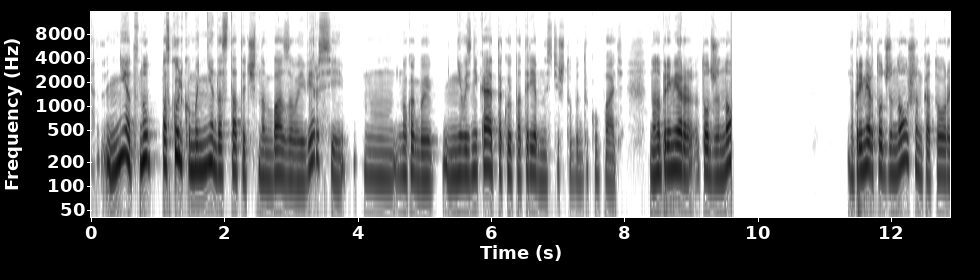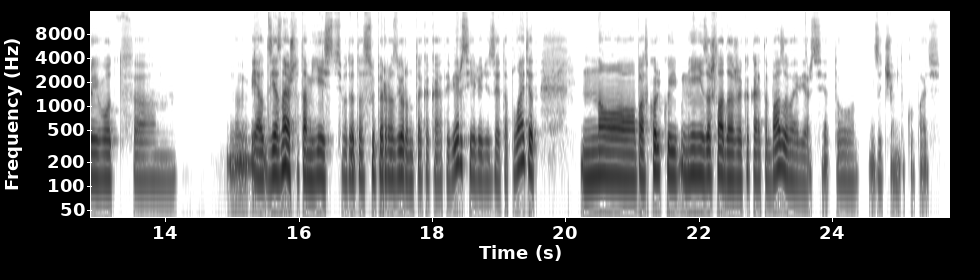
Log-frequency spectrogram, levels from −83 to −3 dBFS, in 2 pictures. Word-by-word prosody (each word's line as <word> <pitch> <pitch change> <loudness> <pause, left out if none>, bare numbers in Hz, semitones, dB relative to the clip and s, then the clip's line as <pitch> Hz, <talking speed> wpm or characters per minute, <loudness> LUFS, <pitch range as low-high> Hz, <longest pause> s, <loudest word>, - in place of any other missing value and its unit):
Нет, 190 +6 +4
ну, 210 +3 +7
поскольку 210 -2 +3
мне 160 +4 +5
недостаточно 150 -4 0
базовой 125 -2 +1
версии, 180 - -2 0.2
м, 130 -3 -7
ну, 140 0 -4
как 145 -1 0
бы 125 -1 -1
не 140 -5 -1
возникает 155 +4 +2
такой 150 -2 -1
потребности, 130 -2 -3
чтобы 120 +2 -12
докупать. 125 -2 -10 0.4
Ну, 135 - 0
например, 160 0 +5
э, - - -12
тот 145 -2 +4
же 135 +1 -1
Но 175 +8 +5 1.7
например, 155 +4 +4
тот 160 -2 +1
же 145 -1 -2
Notion, 175 -2 +2
который, 130 0 0
вот, 125 0 -7 0.2
ам, 120 -1 -13 0.8
ну, 195 +1 -10
я 140 -8 -1
вот, 130 - -7
я 145 +1 +2
знаю, 170 +4 +4
что 155 -1 -9
там 135 -1 -1
есть 125 0 -5
вот 130 0 -9
эта 130 -1 -5
суперразвернутая 130 -2 -4
какая-то 120 0 -12
версия 175 +2 -3
и 130 - -5
люди 125 -1 -7
за 120 0 -10
это 115 - -13
платят. 170 -1 -2 0.6
Но 130 -1 0
поскольку 150 +4 -1
и 135 -1 -2
мне 145 -2 -4
не 140 - -1
зашла 140 +1 +1
даже 125 -1 -2
какая-то 125 -1 -9
базовая 140 -2 -2
версия, 115 -1 -13
то 120 0 -14 0.2
зачем 130 -10 -14
докупать? - - -21
135 Hz, 140 wpm, -22 LUFS, 125-155 Hz, 1.7 s, ну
